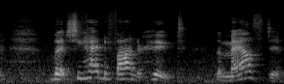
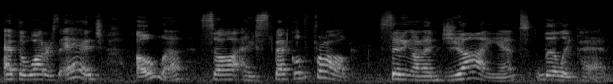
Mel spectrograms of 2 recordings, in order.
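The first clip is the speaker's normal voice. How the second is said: usual speaking voice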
